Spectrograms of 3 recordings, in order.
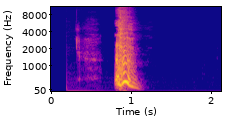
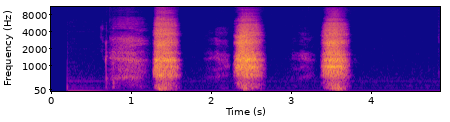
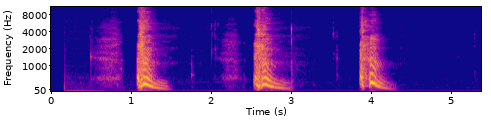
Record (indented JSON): {
  "cough_length": "2.1 s",
  "cough_amplitude": 32768,
  "cough_signal_mean_std_ratio": 0.27,
  "exhalation_length": "4.9 s",
  "exhalation_amplitude": 26243,
  "exhalation_signal_mean_std_ratio": 0.35,
  "three_cough_length": "5.4 s",
  "three_cough_amplitude": 32768,
  "three_cough_signal_mean_std_ratio": 0.29,
  "survey_phase": "beta (2021-08-13 to 2022-03-07)",
  "age": "45-64",
  "gender": "Male",
  "wearing_mask": "No",
  "symptom_none": true,
  "smoker_status": "Never smoked",
  "respiratory_condition_asthma": false,
  "respiratory_condition_other": false,
  "recruitment_source": "REACT",
  "submission_delay": "1 day",
  "covid_test_result": "Negative",
  "covid_test_method": "RT-qPCR",
  "influenza_a_test_result": "Negative",
  "influenza_b_test_result": "Negative"
}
